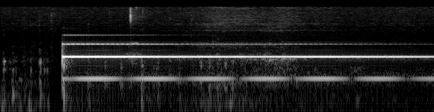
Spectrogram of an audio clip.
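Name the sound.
gong strike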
